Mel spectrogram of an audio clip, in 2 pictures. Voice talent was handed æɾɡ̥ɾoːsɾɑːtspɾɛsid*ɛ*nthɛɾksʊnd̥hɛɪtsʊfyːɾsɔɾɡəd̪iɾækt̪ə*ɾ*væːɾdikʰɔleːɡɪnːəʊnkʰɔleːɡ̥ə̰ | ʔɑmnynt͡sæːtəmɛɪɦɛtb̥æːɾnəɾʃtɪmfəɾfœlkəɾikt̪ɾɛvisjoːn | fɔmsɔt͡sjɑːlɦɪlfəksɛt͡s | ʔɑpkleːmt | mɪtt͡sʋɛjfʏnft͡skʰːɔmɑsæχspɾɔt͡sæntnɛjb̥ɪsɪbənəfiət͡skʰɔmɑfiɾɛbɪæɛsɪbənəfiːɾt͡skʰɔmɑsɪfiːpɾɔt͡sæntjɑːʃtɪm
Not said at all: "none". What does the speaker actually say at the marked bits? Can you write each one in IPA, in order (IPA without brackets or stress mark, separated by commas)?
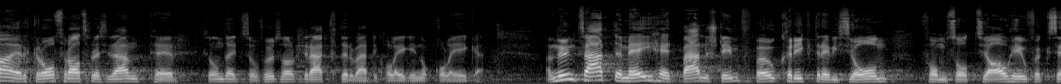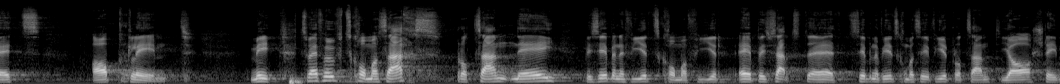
æ, ɾ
